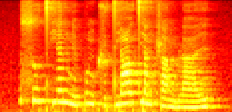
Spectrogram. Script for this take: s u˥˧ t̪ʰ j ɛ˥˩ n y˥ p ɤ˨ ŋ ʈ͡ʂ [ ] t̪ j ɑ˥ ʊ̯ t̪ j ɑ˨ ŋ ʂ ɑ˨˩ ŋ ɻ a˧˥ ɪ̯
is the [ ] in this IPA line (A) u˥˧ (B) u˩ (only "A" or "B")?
B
